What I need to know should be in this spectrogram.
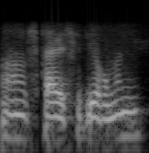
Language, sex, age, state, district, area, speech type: Assamese, female, 60+, Assam, Kamrup Metropolitan, rural, conversation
